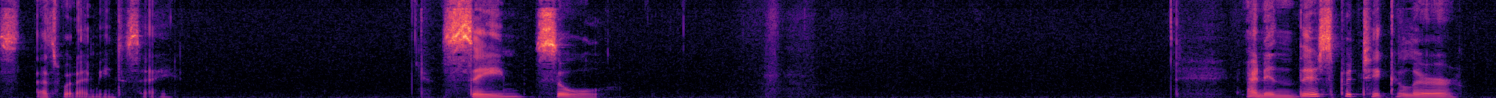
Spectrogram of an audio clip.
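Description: A woman speaks calmly and clearly into a close microphone, with pauses.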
